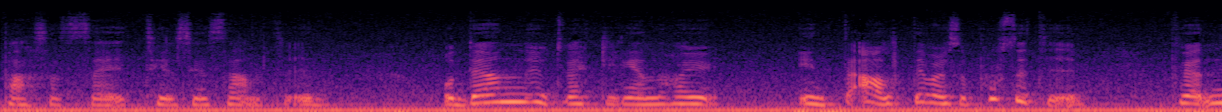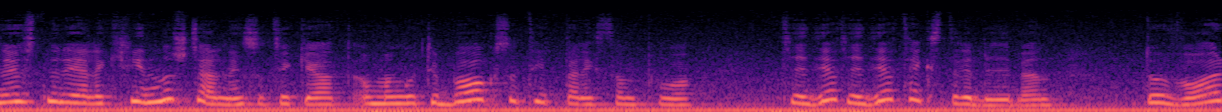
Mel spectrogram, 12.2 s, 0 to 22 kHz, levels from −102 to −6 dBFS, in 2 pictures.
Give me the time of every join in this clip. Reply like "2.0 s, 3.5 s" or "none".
10.3 s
